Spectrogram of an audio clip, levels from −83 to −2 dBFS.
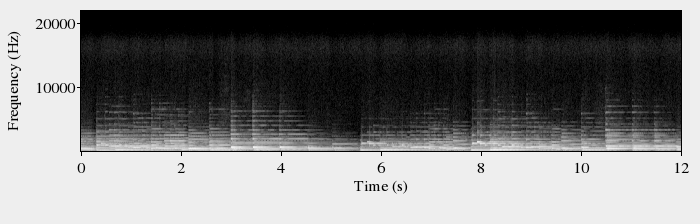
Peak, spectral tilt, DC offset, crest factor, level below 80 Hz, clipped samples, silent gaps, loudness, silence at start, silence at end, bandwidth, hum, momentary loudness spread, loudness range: -2 dBFS; -7 dB/octave; under 0.1%; 14 dB; -54 dBFS; under 0.1%; none; -17 LUFS; 0 s; 0 s; 7.8 kHz; none; 7 LU; 4 LU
